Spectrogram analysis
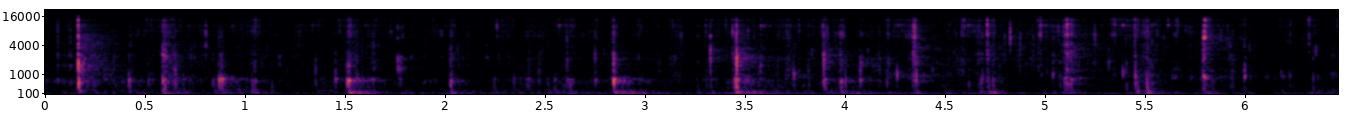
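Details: Oliang the Pit Bull gnaws his first raw ostrich paw, a snack for teeth polishing. Crisp clicks and crunches repeat steadily, with a bright, crackly edge and some rustling.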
